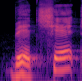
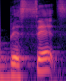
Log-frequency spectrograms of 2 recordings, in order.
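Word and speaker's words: Behçet: um sonya actually has i think it's pronounced betchette or bessette's disease and she was diagnosed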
